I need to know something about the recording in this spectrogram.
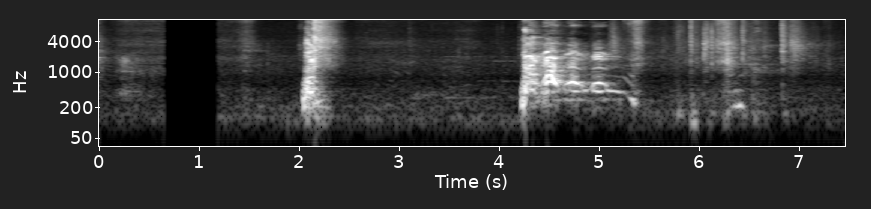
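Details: Sebastian, a pet pug, barking at home on a sunny afternoon; one sharp bark, then a longer run of yelping, howl-like barks sliding downward, with faint voices in the background.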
